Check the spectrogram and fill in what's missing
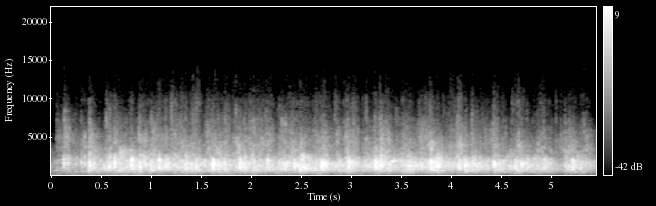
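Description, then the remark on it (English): Sustained applause from a large audience, a dense steady wash of many hands clapping at once, fairly loud and continuous for several seconds with no voices standing out. “You clap, but you don't know what you're clapping for.”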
